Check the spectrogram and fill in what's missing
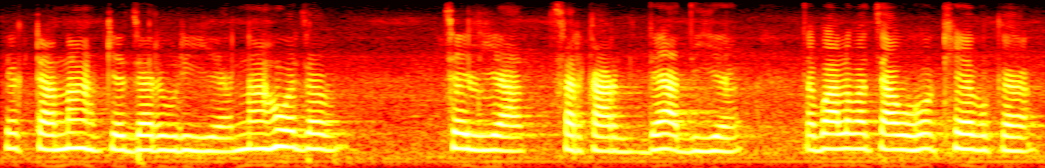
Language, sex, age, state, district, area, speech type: Maithili, female, 60+, Bihar, Madhepura, urban, spontaneous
